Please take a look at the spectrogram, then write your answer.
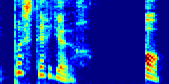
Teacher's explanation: Quand le A est long, il n'est pas antérieur, A, mais postérieur, O.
